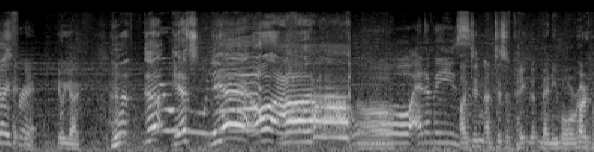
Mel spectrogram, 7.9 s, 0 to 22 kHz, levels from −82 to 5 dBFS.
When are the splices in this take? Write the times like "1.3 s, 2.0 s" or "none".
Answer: 4.7 s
